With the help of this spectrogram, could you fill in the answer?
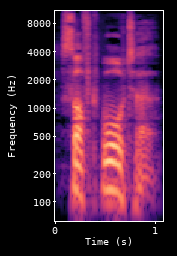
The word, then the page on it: soft water: British English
